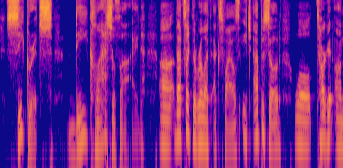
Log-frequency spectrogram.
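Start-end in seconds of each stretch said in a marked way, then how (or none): 0.1-2.9 slow, brooding announcer voice; brooding voiceover. Shown as a demonstration. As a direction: draw each word out like a dark trailer. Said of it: "in my brooding voice, I would say".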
